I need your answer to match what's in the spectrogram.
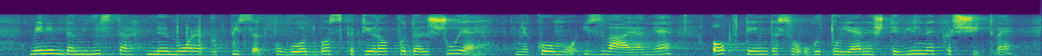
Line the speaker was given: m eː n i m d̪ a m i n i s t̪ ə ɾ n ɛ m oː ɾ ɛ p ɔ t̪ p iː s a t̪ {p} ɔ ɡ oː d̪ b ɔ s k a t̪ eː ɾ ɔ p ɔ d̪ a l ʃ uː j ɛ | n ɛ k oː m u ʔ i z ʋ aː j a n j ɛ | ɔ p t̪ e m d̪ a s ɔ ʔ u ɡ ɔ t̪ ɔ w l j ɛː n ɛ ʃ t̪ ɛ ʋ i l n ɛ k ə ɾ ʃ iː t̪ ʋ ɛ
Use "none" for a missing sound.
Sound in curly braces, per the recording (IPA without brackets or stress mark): p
